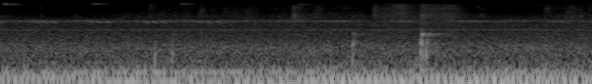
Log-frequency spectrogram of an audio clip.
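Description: A steady, high-pitched chorus of crickets drones on continuously in the background, accompanied by a low outdoor rumble and a few faint, scattered pops.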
